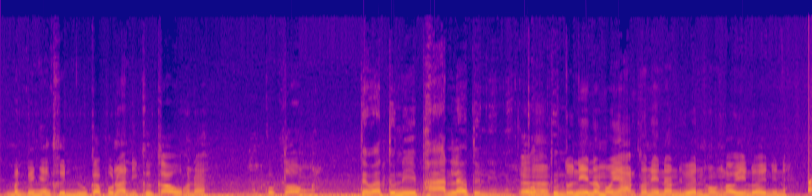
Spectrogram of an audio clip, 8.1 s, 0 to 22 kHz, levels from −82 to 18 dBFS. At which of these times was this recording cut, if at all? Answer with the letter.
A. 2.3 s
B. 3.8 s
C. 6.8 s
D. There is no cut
D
